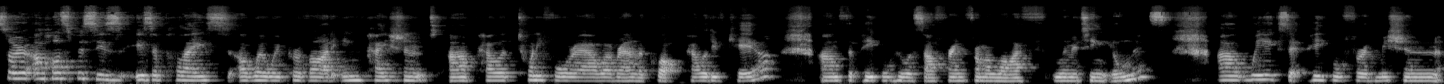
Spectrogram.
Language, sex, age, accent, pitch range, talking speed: English, female, 40-59, Australian, 165-190 Hz, 145 wpm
